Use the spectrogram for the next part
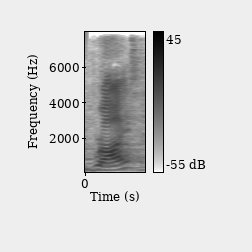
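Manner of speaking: loud, lifted "bright", cut off as the stressed syllable; stressed syllable alone. Shown as a demonstration. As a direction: hit "bright" hard and leave it hanging. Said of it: "the stressed syllable, the first one".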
